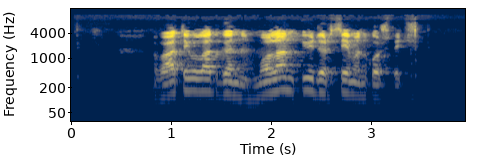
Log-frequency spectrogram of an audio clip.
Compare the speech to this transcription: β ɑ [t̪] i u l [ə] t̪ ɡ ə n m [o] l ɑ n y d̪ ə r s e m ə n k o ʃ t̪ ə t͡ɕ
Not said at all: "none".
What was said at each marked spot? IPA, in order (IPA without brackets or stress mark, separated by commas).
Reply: t̪, ɑ, o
